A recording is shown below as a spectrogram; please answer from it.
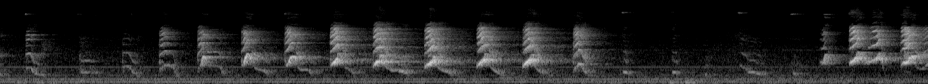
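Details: Bedtime puppy crying from a kitchen holding 15 sleeping puppies while dishwasher and washing machine run: a long run of loud, descending yelp-whines about twice per second, a short pause with soft squeaks, then the cries resume.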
